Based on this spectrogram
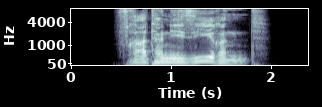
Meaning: present participle of fraternisieren
- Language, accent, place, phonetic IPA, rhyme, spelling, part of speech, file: German, Germany, Berlin, [ˌfʁatɛʁniˈziːʁənt], -iːʁənt, fraternisierend, verb, De-fraternisierend.ogg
